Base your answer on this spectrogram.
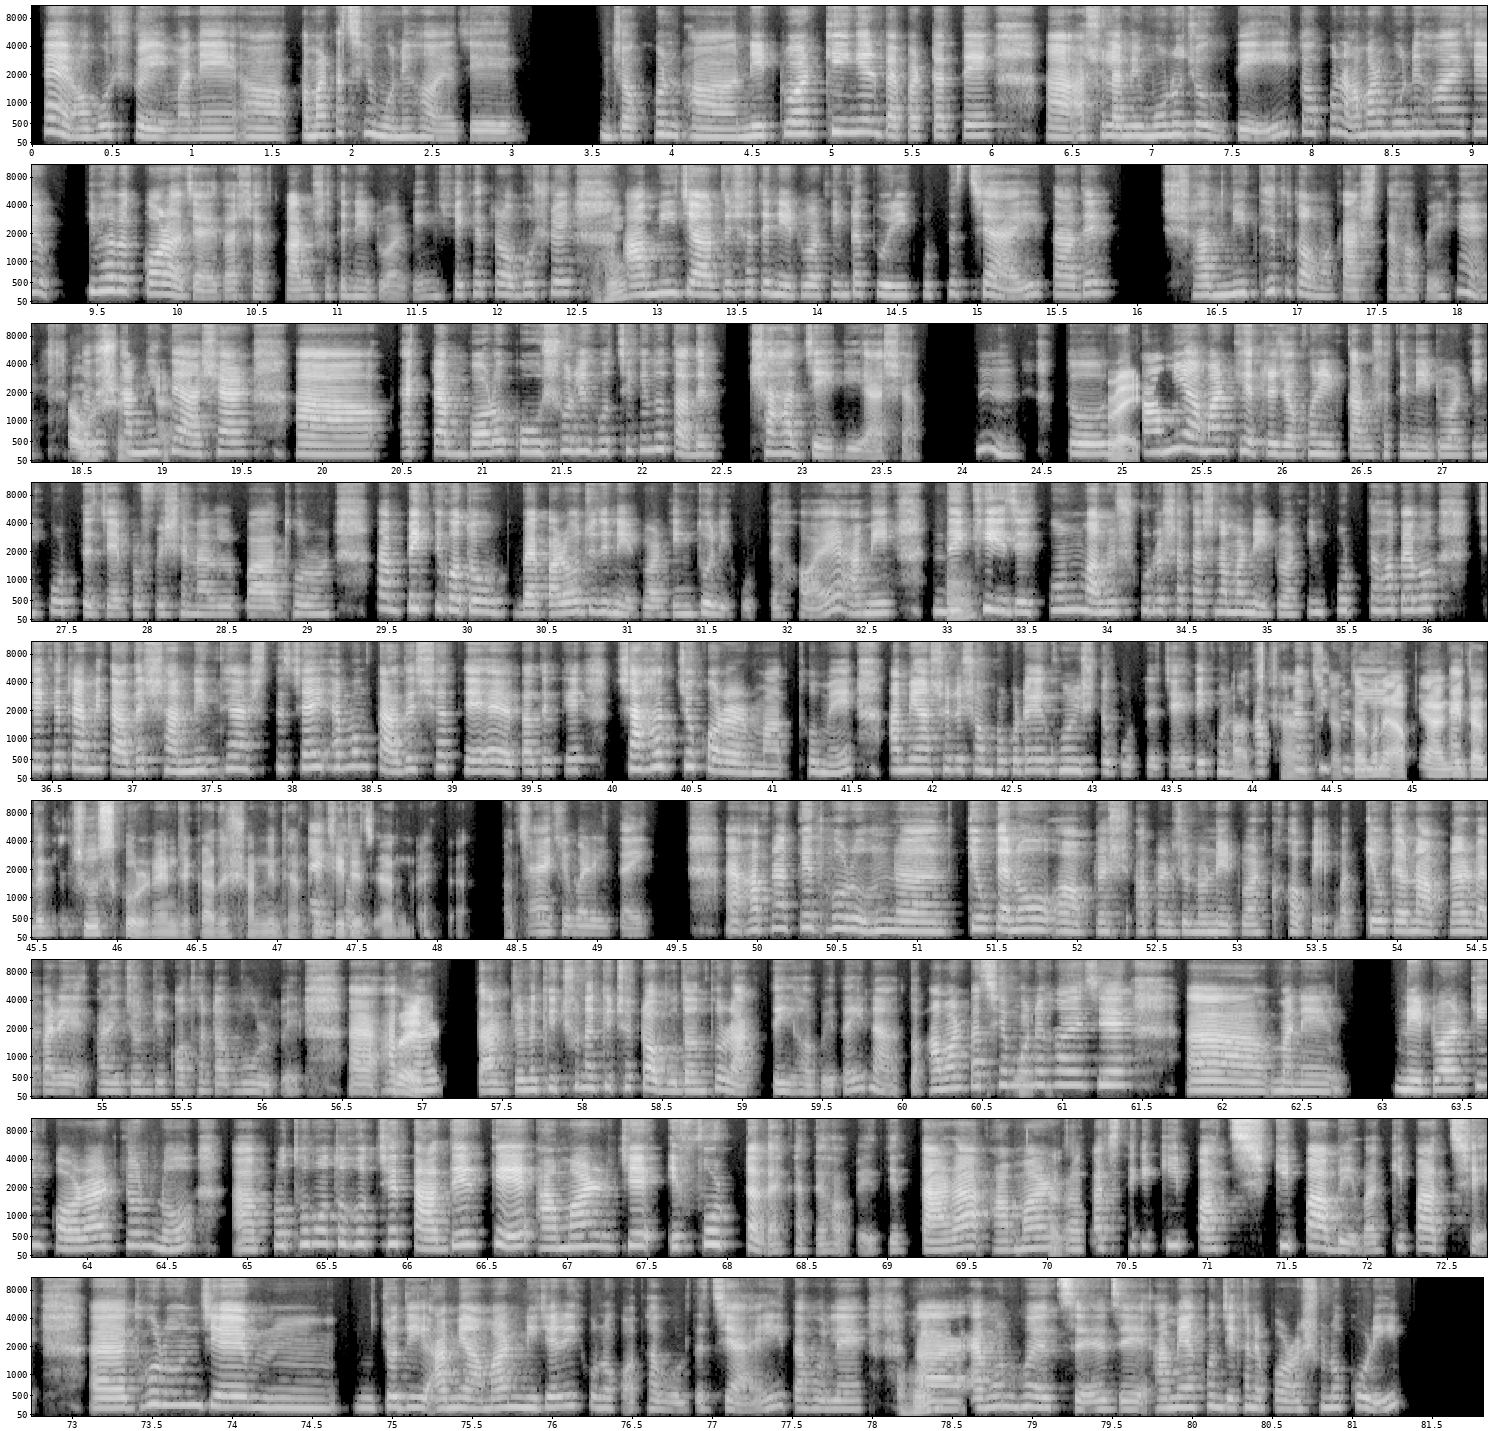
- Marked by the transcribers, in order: other background noise
- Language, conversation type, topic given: Bengali, podcast, অন্যকে সাহায্য করে আপনি কীভাবে নিজের যোগাযোগবৃত্তকে আরও শক্ত করেন?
